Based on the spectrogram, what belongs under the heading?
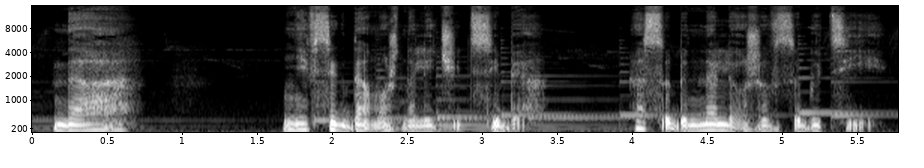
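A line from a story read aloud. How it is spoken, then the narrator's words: Whisper. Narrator (Russian): прошептал Эрик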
